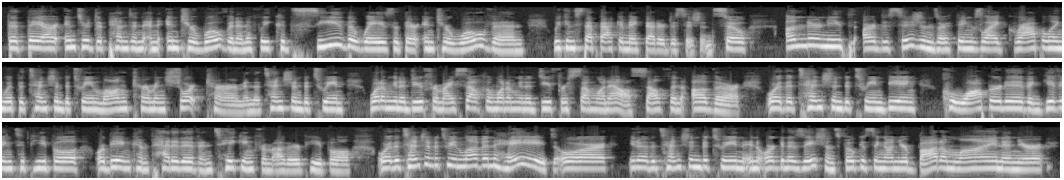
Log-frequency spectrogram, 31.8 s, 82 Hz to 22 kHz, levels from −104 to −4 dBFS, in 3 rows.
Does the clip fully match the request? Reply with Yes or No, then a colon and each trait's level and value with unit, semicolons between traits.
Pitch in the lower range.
No: high, 215 Hz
